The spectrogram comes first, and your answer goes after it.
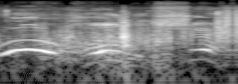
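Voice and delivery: high startled whoop at the cold; startled yelp. Real, not acted. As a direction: yelp as icy wind hits. Gust of icy wind hits.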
